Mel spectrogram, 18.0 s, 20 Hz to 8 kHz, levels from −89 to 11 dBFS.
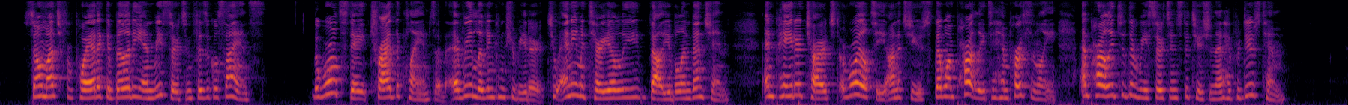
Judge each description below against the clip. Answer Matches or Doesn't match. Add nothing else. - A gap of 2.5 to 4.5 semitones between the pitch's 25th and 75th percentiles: Matches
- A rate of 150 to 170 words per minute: Matches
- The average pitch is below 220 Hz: Doesn't match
